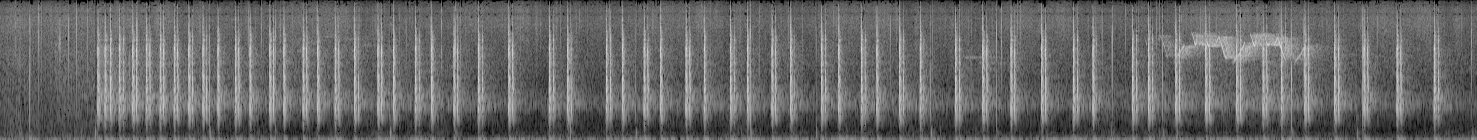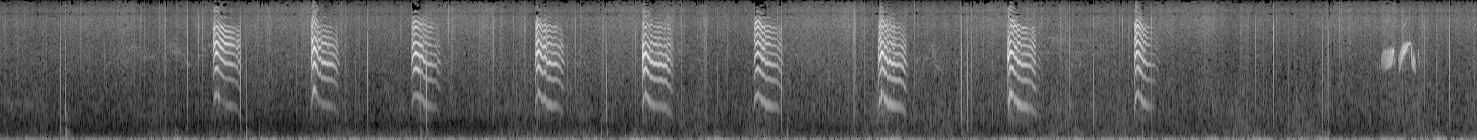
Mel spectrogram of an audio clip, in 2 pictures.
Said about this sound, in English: Morse code of the yellow-bellied sapsucker is less regular than the drum of other woodpeckers, and its call note is harsh.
